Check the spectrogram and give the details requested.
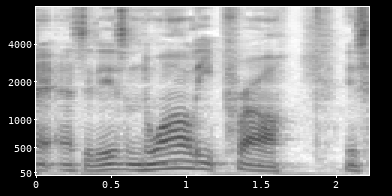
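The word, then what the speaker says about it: Noilly Prat: Noirly Prat is how I say it.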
